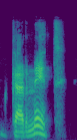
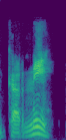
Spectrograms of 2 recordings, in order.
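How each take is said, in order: First: Carnet ending in an audible t, "kar-NET"; sounded final T. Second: Carné ending on the open vowel, "kar-NEH"; dropped final T. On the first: Teacher showing one accepted form, carnet as "kar-NET". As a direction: close carnet on a clear t. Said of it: "Unas personas dicen carnet". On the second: Teacher showing the other accepted form, carné as "kar-NEH". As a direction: say carné stressed at the end, no t. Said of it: "otras dicen carné". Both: Shown as a demonstration.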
